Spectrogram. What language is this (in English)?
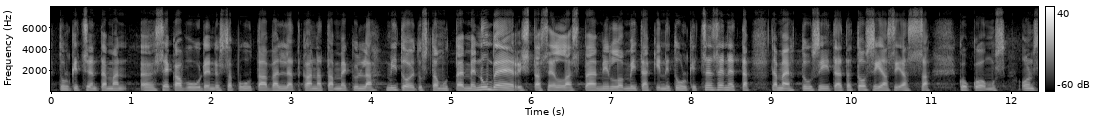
Finnish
